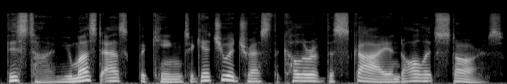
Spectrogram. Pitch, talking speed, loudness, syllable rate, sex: 140 Hz, 250 wpm, -20 LUFS, 4.5 syllables/s, male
